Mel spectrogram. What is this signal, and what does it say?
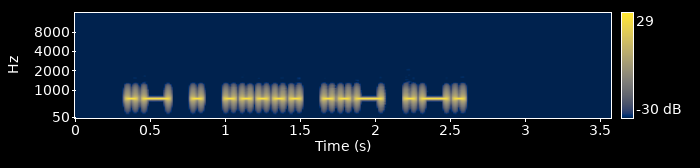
Morse code, heard as a keyed tone, about 22 wpm, 700 Hz. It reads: AE5UR
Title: USA Call Signs - 5 Characters - 3x Character Spacing - 22wpm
